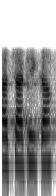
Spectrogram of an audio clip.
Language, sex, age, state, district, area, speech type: Sindhi, female, 30-45, Maharashtra, Thane, urban, conversation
